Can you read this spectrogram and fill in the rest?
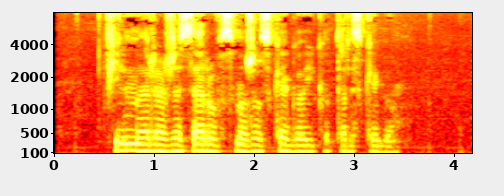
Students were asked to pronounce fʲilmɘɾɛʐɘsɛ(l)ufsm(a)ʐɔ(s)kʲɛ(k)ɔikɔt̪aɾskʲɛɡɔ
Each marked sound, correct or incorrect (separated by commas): incorrect, correct, correct, incorrect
